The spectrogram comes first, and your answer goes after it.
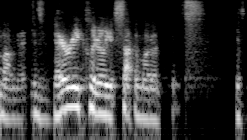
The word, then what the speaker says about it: Sakamoto: There's like the actual pronunciation is Sakamoto. Their pronunciation is Sakamato.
